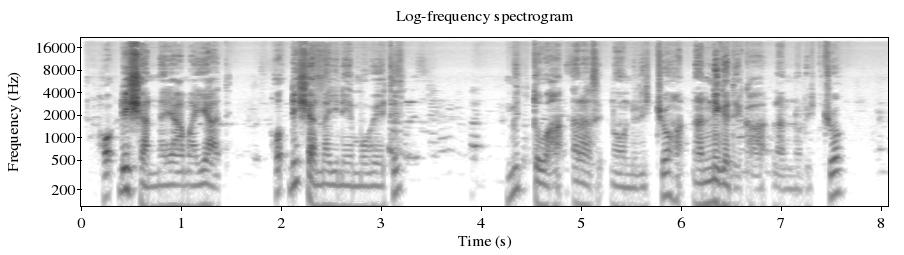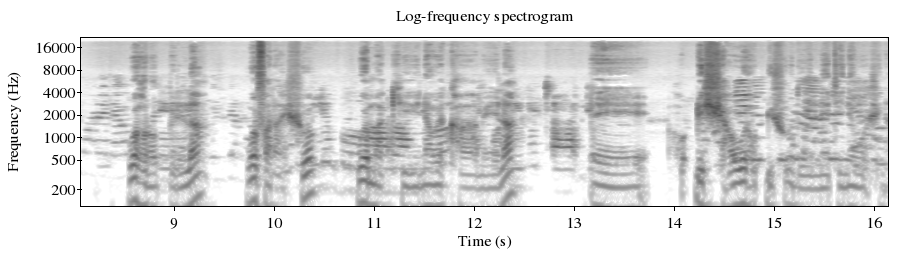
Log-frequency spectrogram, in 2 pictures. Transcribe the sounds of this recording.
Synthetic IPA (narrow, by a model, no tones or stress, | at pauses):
hɔɗɪʃːɐnːɐjaːmɐjːaːt̪ɛ̥ | hɔɗɪʃːɐnːɐjɪneːmːɔbe̞ːt̪ɪ | mɪt̪ːɔwɐɦɐnːɐɾɐsnoːnːɪɾɪt͡ʃːɔɦɐnːɐnːɪɡɛd̪ɛkaːʔːɐnːɔɾɪt͡ʃːɔ | wɛɦɔɾɔpːɪlːɐwɛfɐɾɐʃːɔwɛmɐkʰːiːnɐwɛkʰaːmeːlɐ | hɔɗɪʃːɐɔwɛɦɔɗɪʃʊːd̪unːɛt̪inɛwɔʃɪnɐ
